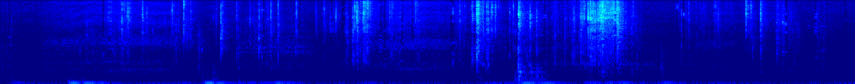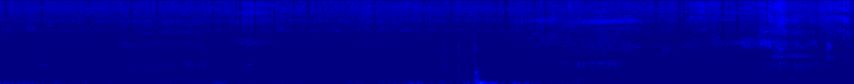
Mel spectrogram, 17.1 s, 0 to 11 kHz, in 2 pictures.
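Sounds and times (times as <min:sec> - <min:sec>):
plastic wrapper tearing and crinkling: 0:01.0 - 0:08.3.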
